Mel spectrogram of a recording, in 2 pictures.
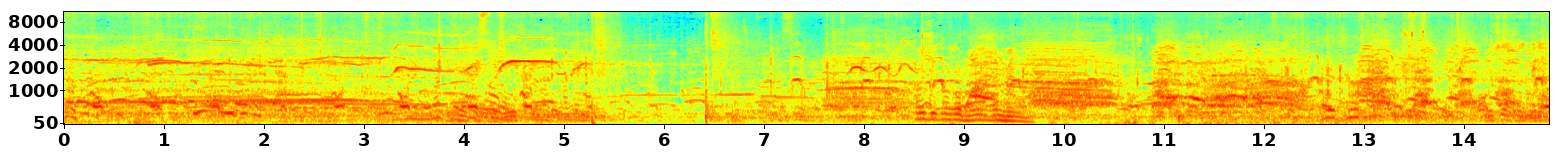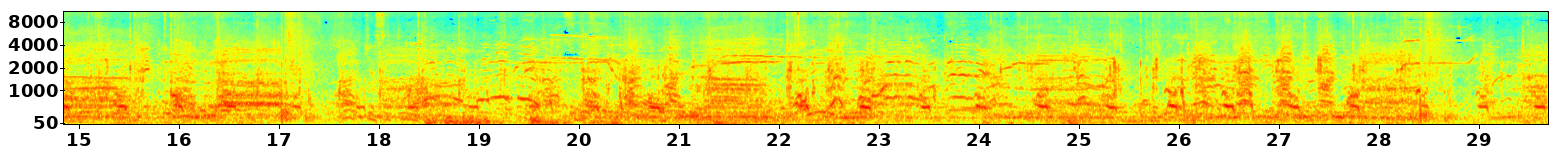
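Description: A crowd of people talks and chatters outdoors.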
